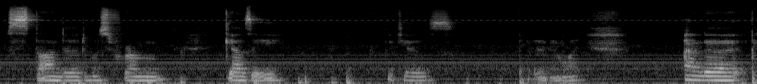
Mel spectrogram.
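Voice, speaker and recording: Her medium-pitched voice carries vocal fry and sits lower than usual because of a sore throat. The young British woman vlogs casually to camera, hesitantly rambling through viewer questions in a noisy home recording with hum.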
